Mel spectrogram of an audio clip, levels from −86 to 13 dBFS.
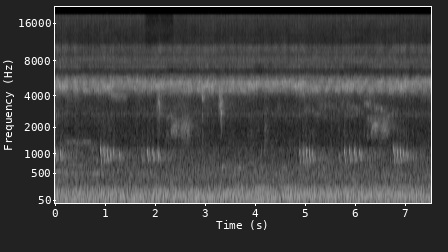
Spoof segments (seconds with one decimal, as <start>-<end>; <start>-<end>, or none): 0.0-7.5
